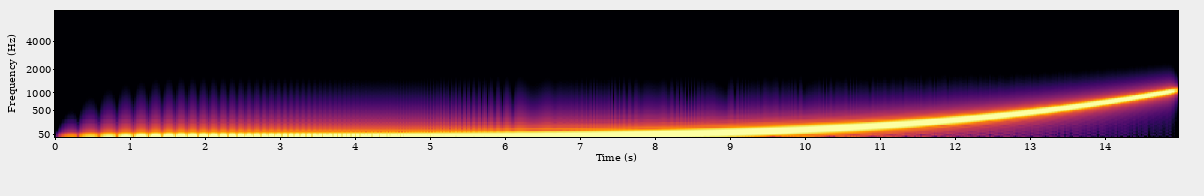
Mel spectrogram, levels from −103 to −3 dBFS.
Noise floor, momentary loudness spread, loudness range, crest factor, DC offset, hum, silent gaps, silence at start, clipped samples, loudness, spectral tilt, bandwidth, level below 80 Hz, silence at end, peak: -24 dBFS; 16 LU; 17 LU; 4 dB; under 0.1%; none; none; 0.35 s; under 0.1%; -5 LUFS; -21.5 dB/octave; 1.2 kHz; -10 dBFS; 0 s; 0 dBFS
